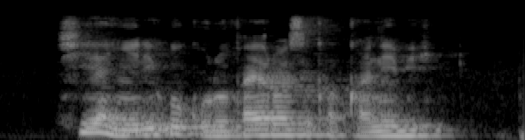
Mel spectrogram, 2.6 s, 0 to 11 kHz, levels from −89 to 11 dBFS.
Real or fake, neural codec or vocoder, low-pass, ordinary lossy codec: real; none; 7.2 kHz; none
